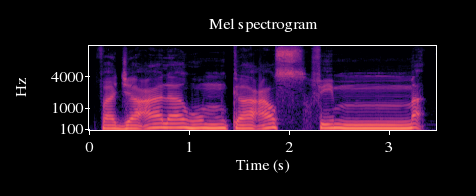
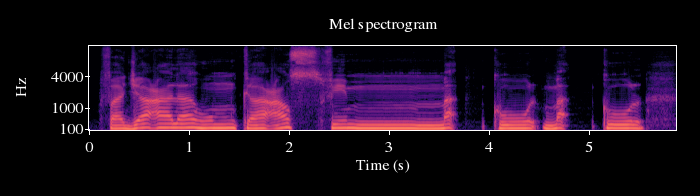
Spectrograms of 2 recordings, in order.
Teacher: Hamzah ini ya sifatnya syiddah, artinya kita harus keras mengucapkannya, nggak boleh ngalir. Jadi kayak apa kalau bahasa kita itu rem mendadak. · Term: hamzah mati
